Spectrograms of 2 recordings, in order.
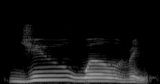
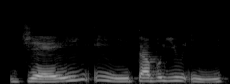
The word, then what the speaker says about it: jewelry: Jewelry. Украшения. Jewelry. Посмотрите, как оно пишется. Очень красиво оно пишется. И считается почти не совсем как пишется. Jewelry. Jewellery.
